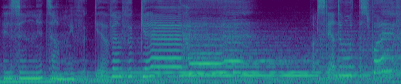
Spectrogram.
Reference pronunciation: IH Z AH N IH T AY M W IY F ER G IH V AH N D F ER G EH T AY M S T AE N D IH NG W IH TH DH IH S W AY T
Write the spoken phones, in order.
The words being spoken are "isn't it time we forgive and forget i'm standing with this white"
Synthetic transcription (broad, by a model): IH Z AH N IH T AY M W IY F ER G IH V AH N F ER G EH AY M S T AE N D IH NG W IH DH IH S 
